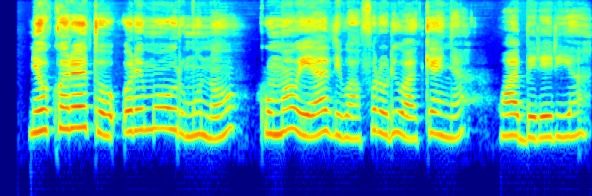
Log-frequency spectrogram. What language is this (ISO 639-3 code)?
kik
